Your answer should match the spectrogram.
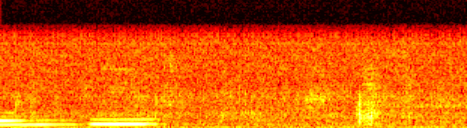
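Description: A young child humming two held notes, the second a little higher, then a short papery swish of a magazine page being turned near the end.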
